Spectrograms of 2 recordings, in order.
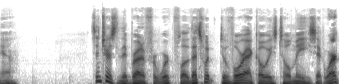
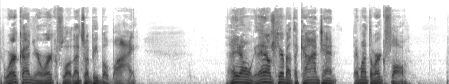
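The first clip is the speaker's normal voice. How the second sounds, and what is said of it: Bad impression of John Dvorak. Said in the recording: “my bad impression”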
